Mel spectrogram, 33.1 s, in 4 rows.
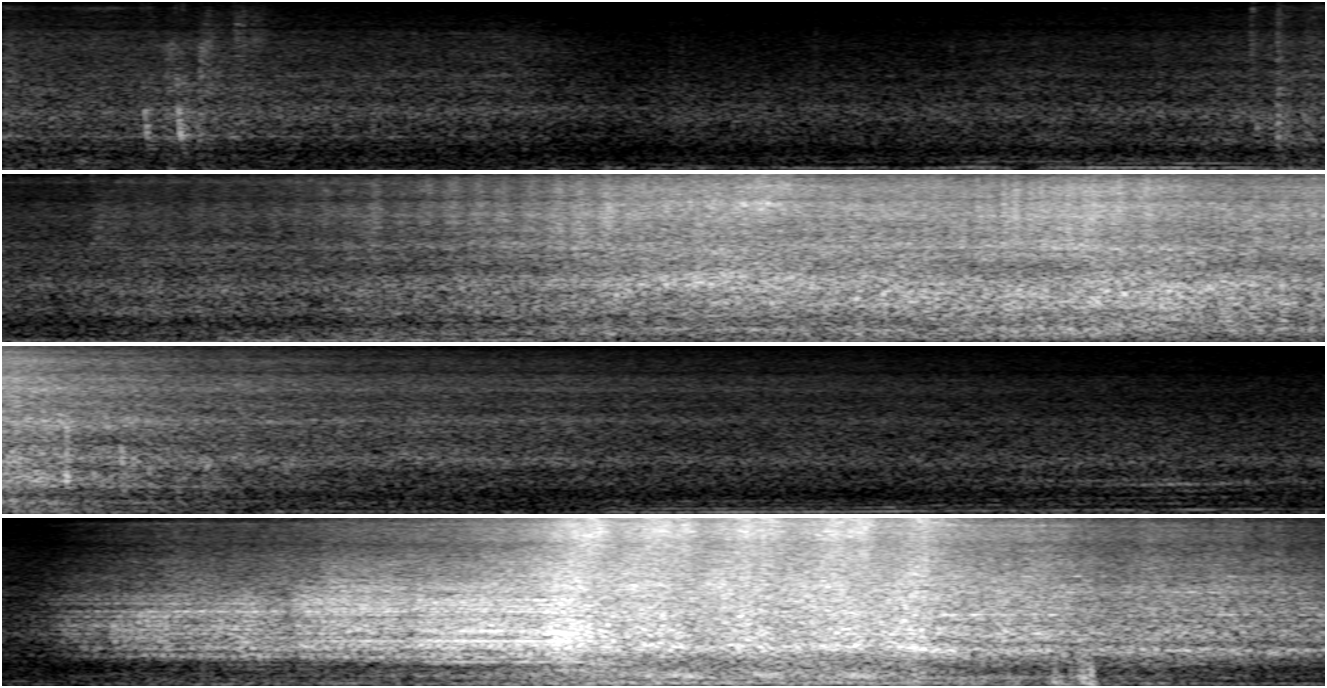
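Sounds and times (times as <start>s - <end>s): diesel train passing: 5.8s - 21.9s, 24.8s - 33.0s.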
